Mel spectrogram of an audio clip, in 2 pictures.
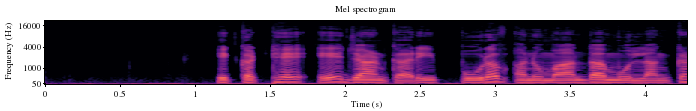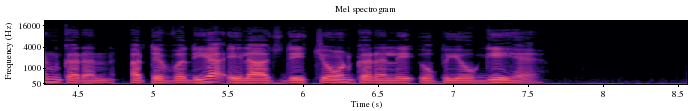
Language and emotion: Punjabi, neutral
